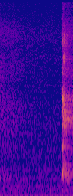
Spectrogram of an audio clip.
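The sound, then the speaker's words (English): A single sharp sneeze from an audience member bursts out abruptly after a stretch of quiet room tone, brief and fairly loud, with no talking around it. “Bless you.”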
